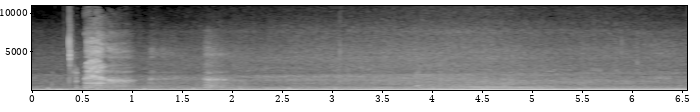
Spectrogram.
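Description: A car engine running with a low, steady rumble. It grows louder over a few seconds, is loudest about four to five seconds in, then eases slightly.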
